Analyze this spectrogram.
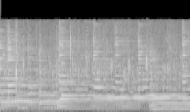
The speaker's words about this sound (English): Yes, clap your hands. As you are clapping your hands, thank God for the honor.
